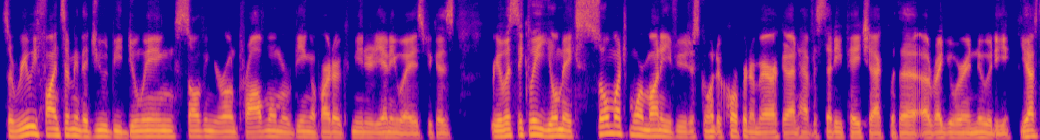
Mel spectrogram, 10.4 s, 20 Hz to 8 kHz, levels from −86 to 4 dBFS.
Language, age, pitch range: English, 20-39, 95-110 Hz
